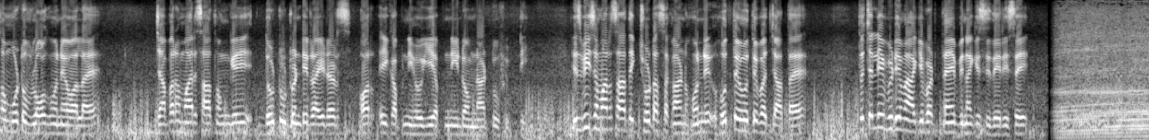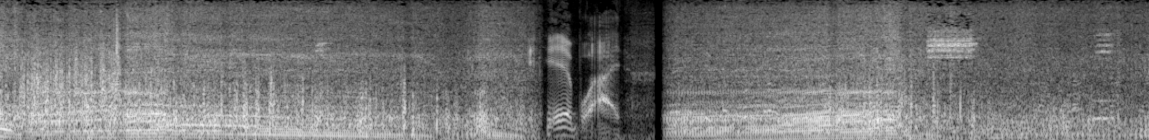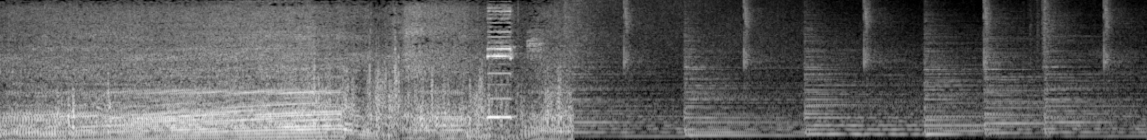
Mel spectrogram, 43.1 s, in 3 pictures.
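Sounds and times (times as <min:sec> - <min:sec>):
wind noise: 0:00.0 - 0:12.2, 0:13.9 - 0:21.2, 0:32.5 - 0:35.9
motorcycle engine accelerating: 0:13.2 - 0:21.0, 0:22.6 - 0:35.9
horn beep: 0:18.2 - 0:18.6, 0:34.8 - 0:35.7
music: 0:35.7 - 0:43.0.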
